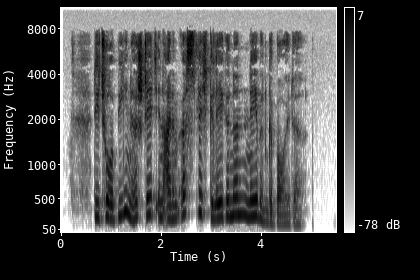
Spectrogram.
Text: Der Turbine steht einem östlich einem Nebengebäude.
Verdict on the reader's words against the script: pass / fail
fail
